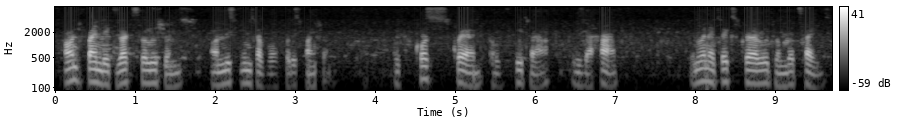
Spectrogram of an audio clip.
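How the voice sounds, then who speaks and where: Male math teacher, steady step-by-step explainer, mid pitch, phone-like lo-fi audio with faint hiss. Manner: steady step-by-step explaining, talking through working aloud. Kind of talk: recorded math lesson.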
